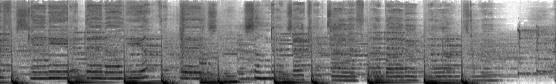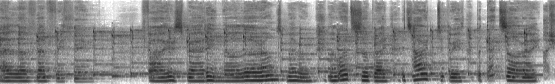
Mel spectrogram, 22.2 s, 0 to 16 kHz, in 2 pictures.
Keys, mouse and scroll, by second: 0.1 click, 0.5 alt+scroll down 1, 1.7 click, 5.3 alt+Num_Lock, 5.3 scroll up 2, 6.3 scroll up 1, 6.9 click, 8.5 alt+Tab, 9.5 alt+click, 11.3-12.6 typing, 11.8 ctrl+a, 13.2 ctrl+v, 14.3 click, 14.9-16.1 typing, 15.8 Right, 16.4 Right, 16.9 Right, 17.2 t, 17.3 Right, 18.6 Right, 20.5 l, 20.6 Right, 21.9 BackSpace.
